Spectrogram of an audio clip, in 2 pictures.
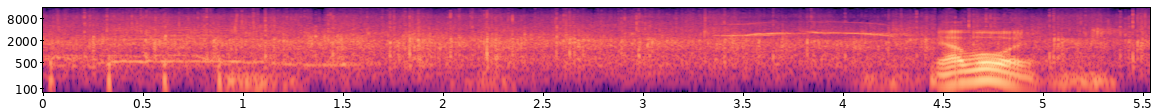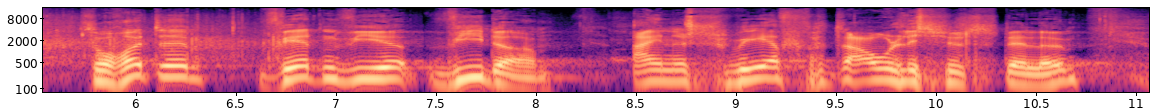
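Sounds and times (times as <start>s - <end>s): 
room full of people applauding: 0.0s - 6.7s
whistles: 3.3s - 4.4s
speech: 4.4s - 5.1s, 5.8s - 11.0s.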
